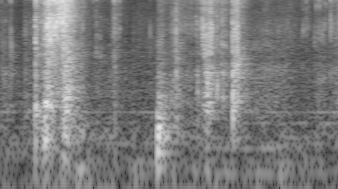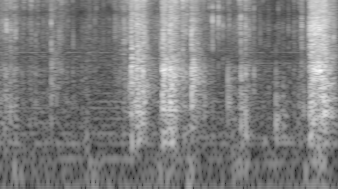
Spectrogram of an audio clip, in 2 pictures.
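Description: Packing tape being peeled and ripped off a foam-wrapped package, in several short tearing bursts; the loudest come about half a second in, around three and a half seconds, and just before the end.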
